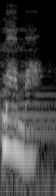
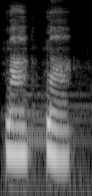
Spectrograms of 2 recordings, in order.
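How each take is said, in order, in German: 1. Die Silben sind weich, glatt und süß. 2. Die Silben sind knapp und abgehackt. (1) "sondern sehr niedlich" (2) "Nicht abgehackt"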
